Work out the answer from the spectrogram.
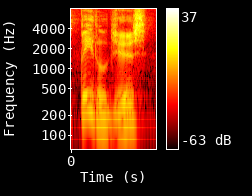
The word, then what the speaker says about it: Betelgeuse: sting on orion's shoulder currently known as battlegrounds and commonly referred to by the public as beetlejuice don't say it three times the names of birth tortured mispronunciations of the original arabic name iptalyaza meaning the hand of the big man the big man being orion the hunter located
